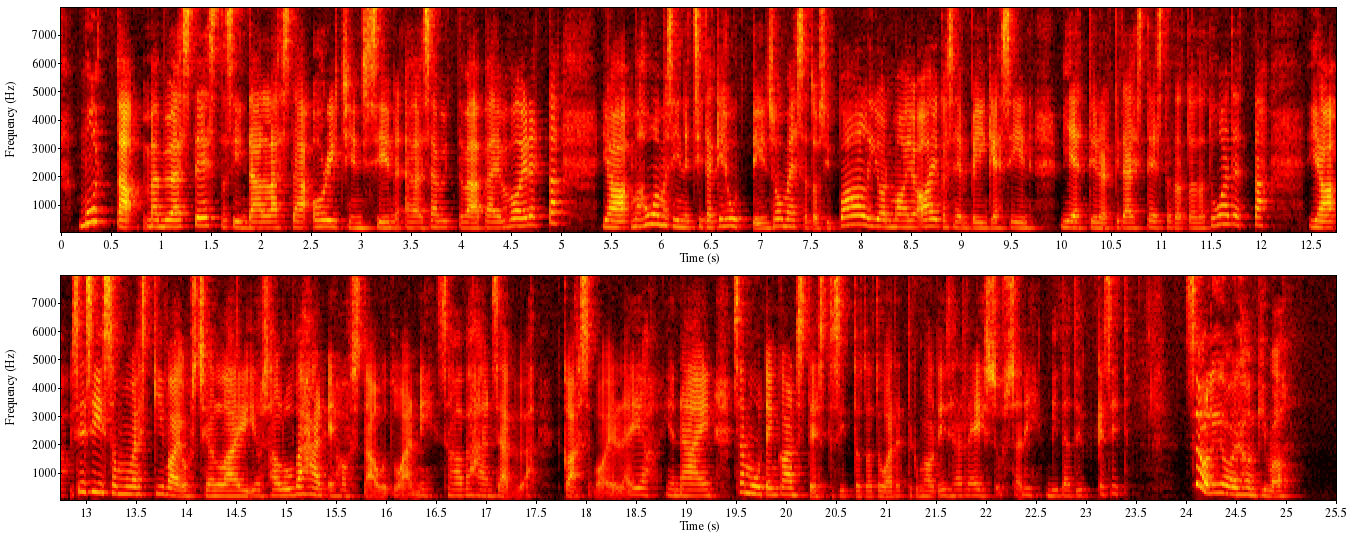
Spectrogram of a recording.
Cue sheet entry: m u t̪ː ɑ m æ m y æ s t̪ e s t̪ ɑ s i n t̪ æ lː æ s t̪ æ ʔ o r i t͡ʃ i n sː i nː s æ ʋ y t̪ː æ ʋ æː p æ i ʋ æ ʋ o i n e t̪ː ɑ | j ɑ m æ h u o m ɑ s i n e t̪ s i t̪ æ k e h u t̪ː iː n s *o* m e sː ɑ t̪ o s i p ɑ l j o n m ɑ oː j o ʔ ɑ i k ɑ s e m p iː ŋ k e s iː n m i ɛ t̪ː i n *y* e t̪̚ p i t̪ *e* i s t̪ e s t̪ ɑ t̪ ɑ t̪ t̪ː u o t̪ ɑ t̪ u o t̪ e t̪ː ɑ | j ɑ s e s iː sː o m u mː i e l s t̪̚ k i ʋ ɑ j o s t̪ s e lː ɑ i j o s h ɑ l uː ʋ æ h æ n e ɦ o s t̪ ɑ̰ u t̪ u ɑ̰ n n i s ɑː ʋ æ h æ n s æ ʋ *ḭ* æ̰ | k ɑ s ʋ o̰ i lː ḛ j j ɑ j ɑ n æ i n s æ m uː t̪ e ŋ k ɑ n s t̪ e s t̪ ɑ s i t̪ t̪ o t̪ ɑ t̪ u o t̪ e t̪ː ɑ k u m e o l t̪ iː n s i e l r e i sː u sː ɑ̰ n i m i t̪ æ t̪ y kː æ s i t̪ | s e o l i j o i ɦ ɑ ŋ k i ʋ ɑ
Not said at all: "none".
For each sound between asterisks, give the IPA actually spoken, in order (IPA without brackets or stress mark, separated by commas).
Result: o, y, æ, y̰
